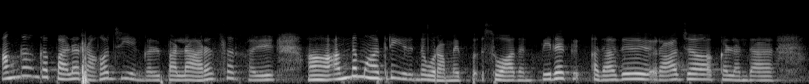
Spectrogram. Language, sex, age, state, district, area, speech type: Tamil, female, 18-30, Tamil Nadu, Nagapattinam, rural, spontaneous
